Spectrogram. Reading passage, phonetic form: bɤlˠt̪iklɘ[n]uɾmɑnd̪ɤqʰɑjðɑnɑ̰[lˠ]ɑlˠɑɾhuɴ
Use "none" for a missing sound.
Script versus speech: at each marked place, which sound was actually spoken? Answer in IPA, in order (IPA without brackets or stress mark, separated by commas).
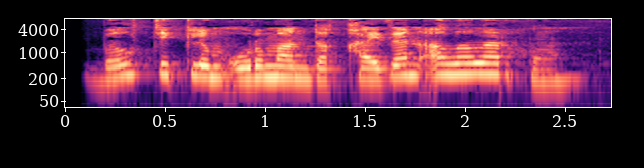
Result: m, lˠ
